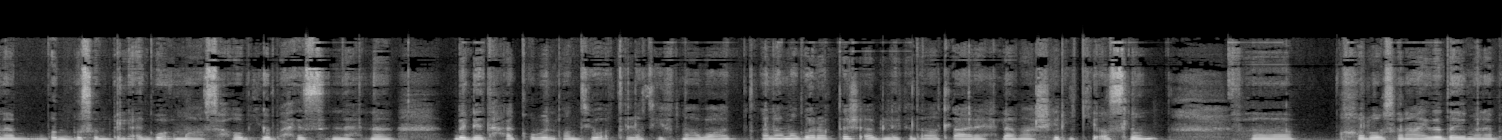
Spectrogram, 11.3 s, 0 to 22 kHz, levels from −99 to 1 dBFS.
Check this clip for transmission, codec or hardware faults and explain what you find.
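One fault is audible, a stream segment skipped, near the end of the speech.

At 9.20 to 9.25 s, just after "رحلة مع شريكي أصلا", the speech jumps abruptly forward with a brief blip, as if a piece of the recording has gone missing rather than fading or pausing. The likely cause is that one chunk of a segmented stream failed to arrive or load, so the player dropped it and carried on from the next segment, splicing the two edges together.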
